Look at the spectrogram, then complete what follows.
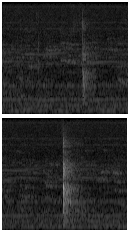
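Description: Kitchen knife cutting through cooked beetroot and tapping down on a cutting board: two sharp knocks, a light one about a second and a half in and a louder one near the end.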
